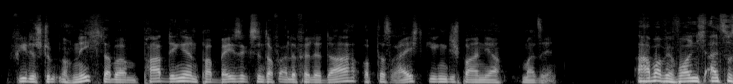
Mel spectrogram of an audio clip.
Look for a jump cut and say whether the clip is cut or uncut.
uncut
